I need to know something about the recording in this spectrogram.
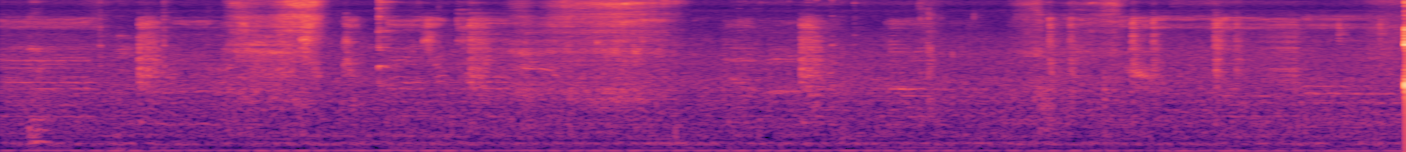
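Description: A metal spoon clinks against a plate.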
